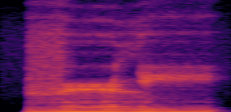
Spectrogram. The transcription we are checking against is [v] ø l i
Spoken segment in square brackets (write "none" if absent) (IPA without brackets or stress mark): v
